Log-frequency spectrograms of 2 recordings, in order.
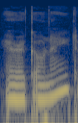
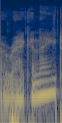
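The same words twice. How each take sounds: First: "aragonite" said as air-uh-GO-nite; long O in "aragonite", as in GO; first pronunciation option. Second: "aragonite" said as uh-RAG-uh-nite; second pronunciation option. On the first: Reader offering either pronunciation, "aragonite" as air-uh-GO-nite. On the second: Reader offering the alternative, "aragonite" as uh-RAG-uh-nite. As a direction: stress RAG in "aragonite", short vowel before it. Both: Shown as a demonstration. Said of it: "or however you pronounce it".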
